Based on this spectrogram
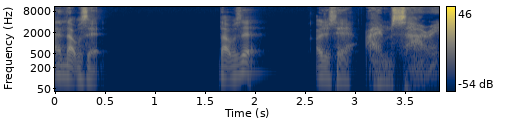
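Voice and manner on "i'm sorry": eerie, hushed, raspy, creepy whisper. Recounting a voice suddenly heard while working: imitating a raspy, creepy voice. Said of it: "in the raspiest sort of, like, creepy voice".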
